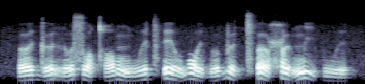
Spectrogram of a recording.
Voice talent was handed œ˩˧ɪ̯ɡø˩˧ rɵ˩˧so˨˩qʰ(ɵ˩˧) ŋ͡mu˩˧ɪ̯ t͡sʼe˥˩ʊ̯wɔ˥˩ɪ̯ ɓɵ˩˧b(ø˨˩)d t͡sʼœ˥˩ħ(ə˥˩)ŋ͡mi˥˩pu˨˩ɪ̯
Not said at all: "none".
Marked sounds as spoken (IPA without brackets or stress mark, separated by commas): ɔ˩˧, ø˥˩, ø˥˩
